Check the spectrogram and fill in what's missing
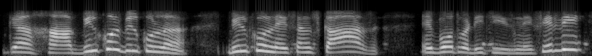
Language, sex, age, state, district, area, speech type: Punjabi, female, 60+, Punjab, Fazilka, rural, conversation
